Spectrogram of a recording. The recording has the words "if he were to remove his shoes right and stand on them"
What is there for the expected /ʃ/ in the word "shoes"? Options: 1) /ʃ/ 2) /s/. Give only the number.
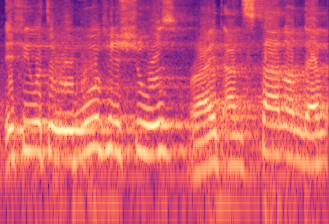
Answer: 1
